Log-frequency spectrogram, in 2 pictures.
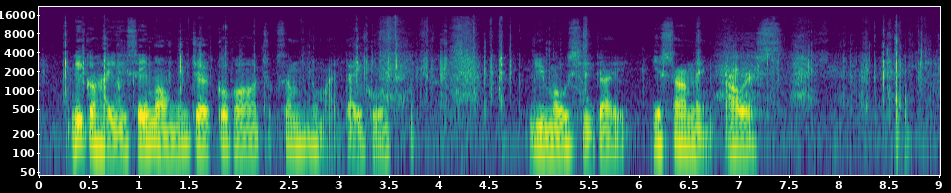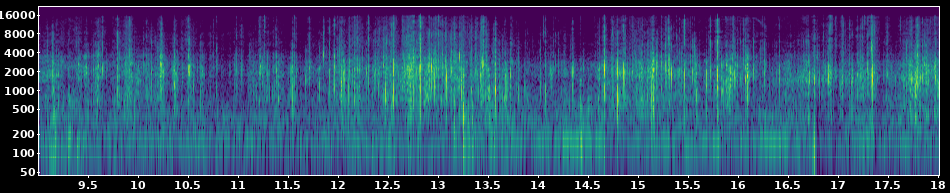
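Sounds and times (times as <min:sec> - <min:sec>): plastic packaging crinkling: 0:00.0 - 0:05.7, 0:06.5 - 0:18.0.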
